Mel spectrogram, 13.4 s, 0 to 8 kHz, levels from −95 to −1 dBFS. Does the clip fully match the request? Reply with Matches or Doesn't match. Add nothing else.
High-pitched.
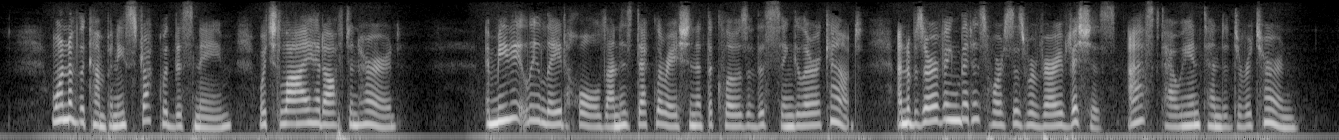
Matches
